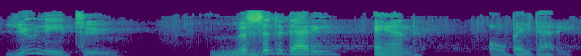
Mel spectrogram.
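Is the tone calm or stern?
calm. It is said in a calm, gentle tone. "it's usually not in this tone of voice"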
